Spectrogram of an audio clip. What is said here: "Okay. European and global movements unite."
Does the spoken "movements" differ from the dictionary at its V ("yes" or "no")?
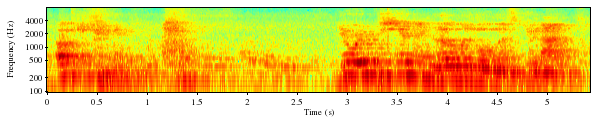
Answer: yes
